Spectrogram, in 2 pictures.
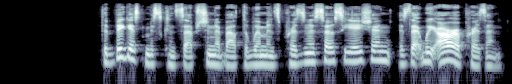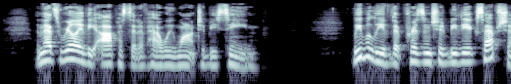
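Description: A middle-aged woman speaks calmly and clearly into a close microphone.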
